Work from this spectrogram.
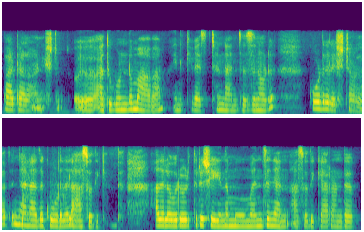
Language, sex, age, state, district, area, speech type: Malayalam, female, 18-30, Kerala, Idukki, rural, spontaneous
